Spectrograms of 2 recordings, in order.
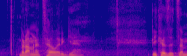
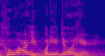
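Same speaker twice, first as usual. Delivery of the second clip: loud, higher challenge from the wall; guard calling out; 7 semitones higher, 5 dB louder than usual. Acted. Roman guard challenges the wandering rabbi, loud call. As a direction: bark it like a sentry on the wall. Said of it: "He said again".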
